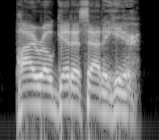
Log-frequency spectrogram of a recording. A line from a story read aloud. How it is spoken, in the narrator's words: Stacker bellowed through the comm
